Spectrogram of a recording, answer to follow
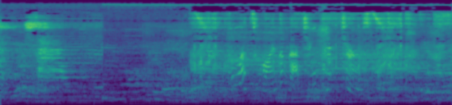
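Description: Several children's TV end-credit sequences playing at once through a television speaker: music that thins out about a second in, then from about two and a half seconds a jumble of overlapping voices and music.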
